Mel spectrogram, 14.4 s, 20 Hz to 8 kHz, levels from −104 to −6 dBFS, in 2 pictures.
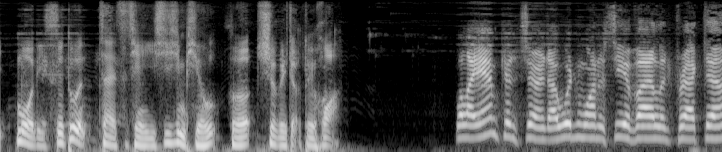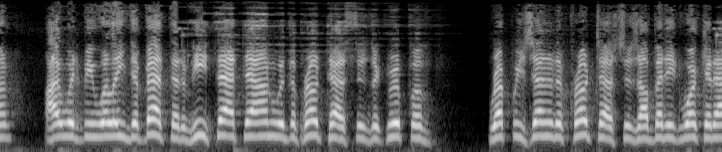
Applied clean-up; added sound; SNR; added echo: neural mask model DeepFilterNet 3.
